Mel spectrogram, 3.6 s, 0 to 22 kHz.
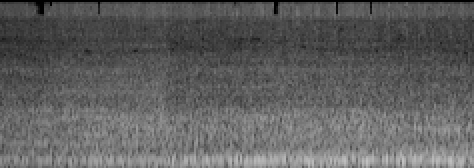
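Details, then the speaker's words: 2002 Lincoln Blackwood 5.4 V8, one owner, 73k miles, cold start idle with A/C compressor kicking on: steady even low rumble, no knocks, ticks or misses; engine sounds as it should. "sounds the way it should obviously the five four great engine you can hear the compressor kicking on"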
